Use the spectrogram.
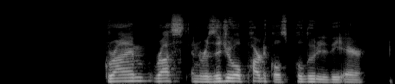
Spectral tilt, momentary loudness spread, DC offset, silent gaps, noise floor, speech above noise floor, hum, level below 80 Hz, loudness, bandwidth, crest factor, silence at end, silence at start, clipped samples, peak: -6 dB/octave; 7 LU; under 0.1%; none; under -90 dBFS; over 63 dB; none; -66 dBFS; -28 LUFS; 11.5 kHz; 16 dB; 0.35 s; 1.05 s; under 0.1%; -14 dBFS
